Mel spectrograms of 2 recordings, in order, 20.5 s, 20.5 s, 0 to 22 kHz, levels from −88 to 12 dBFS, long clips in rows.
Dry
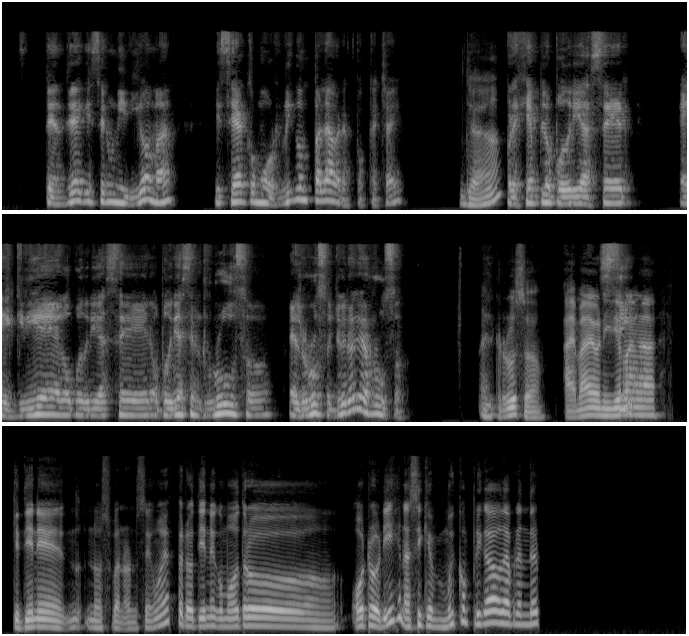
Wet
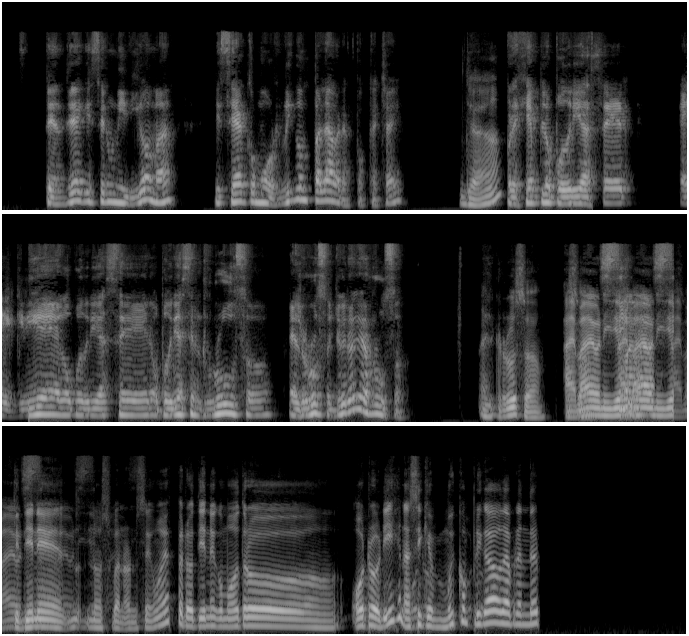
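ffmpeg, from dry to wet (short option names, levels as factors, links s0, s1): -filter_complex "[0:a]asettb=1/sr,asplit=3[s0][s1][s2];[s0]atrim=end=5.904[s3];[s1]atrim=start=5.9:end=7.12,asetpts=PTS-STARTPTS,afade=t=in:d=0.004:c=qsin,afade=t=out:st=1.216:d=0.004:c=qsin,highpass=310,lowpass=3800[s4];[s2]atrim=start=7.116[s5];[s3][s4]acrossfade=d=0.004:c1=hsin:c2=qsin[s6];[s6][s5]acrossfade=d=0.004:c1=qsin:c2=hsin,asplit=2[s7][s8];[s8]afade=t=in:st=11.98:d=0.01,afade=t=out:st=13.03:d=0.01,aecho=0:1:530|1060|1590|2120:0.707946|0.212384|0.0637151|0.0191145[s9];[s7][s9]amix=inputs=2:normalize=0,asplit=2[s10][s11];[s11]afade=t=in:st=16.74:d=0.01,afade=t=out:st=17.45:d=0.01,aecho=0:1:540|1080|1620:0.141254|0.0494388|0.0173036[s12];[s10][s12]amix=inputs=2:normalize=0"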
